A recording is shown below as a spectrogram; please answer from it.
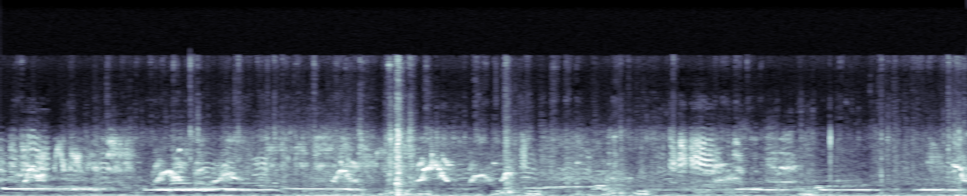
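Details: Male Australian budgerigar chattering with quick rising chirps and scratchy twitters over a repeated, level, lower whistle, with faint rustling in the background.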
